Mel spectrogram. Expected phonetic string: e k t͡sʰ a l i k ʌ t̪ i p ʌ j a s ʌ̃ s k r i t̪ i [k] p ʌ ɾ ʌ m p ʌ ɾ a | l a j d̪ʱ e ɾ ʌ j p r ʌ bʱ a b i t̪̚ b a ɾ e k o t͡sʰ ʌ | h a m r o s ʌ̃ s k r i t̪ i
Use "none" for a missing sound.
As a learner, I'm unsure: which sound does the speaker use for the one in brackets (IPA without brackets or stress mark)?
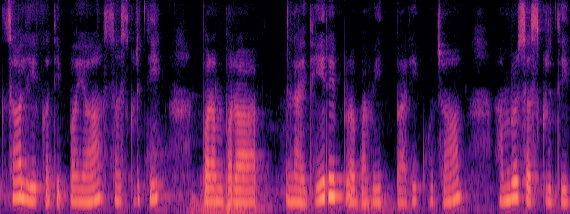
k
